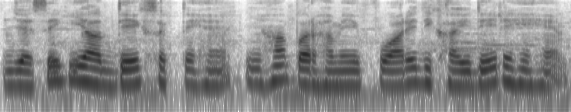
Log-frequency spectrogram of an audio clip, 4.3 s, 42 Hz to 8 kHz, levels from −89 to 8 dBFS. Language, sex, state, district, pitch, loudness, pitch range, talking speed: Hindi, male, Uttar Pradesh, Muzaffarnagar, 155 Hz, -19 LUFS, 145-165 Hz, 195 wpm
